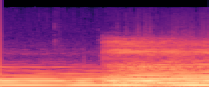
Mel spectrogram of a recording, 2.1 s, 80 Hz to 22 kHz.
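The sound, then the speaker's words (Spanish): A sustained, washy reverb tail from a guitar rings on steadily with a shorter decay, only the reverb sounding and not the strike on the guitar itself, holding a low harmonic drone that grows brighter and airier about halfway through; no one speaks. “Esto que, son, que escucháis ahora es el 100% producido por la reverb.”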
